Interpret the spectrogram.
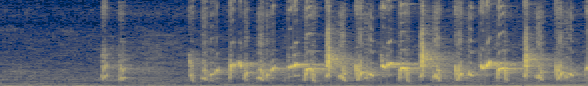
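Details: Yellow-vented bulbul fighter-style song, used to prompt other bulbuls to sing along: rapid chattering, bubbly notes building after a short pause, with a low hum underneath.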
